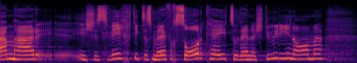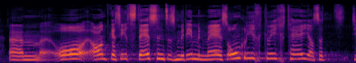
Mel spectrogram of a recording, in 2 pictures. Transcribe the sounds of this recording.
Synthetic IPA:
æmhæːɾɪʃəsʋɪχtɪɡ̥̚dɑsmɪːɾɛɪfɑχsɔɾɡhɛɪt͡sudɛnəʃtyːɾiːnɑːmə | ɛmoɑnɡ̥esɪχt͡sd̥ɛsənd̥ɑsmɪːɾɪmːəɾmeːəsʊnɡ̥liːχkʋɪχthɛɪɑlso̥ | i

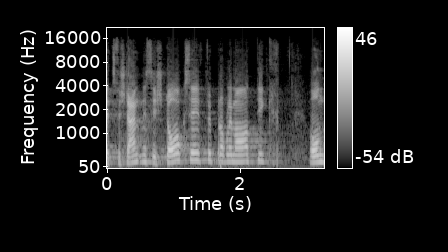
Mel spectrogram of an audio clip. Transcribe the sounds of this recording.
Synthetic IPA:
ɛt͡sfɛʃtæntnɪsɪʃd̥ɔːkseːfyprɔblemɑːtikχ | ʊn

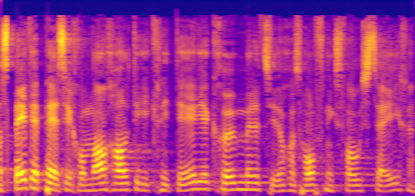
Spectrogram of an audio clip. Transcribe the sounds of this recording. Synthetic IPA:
ɑsb̥eːdeːpeːsɪχʊmnɑːχhɑltiɡikʰʁit̪eːɾiəkʰχʏmːəɾətsid̥ɔχəshɔfnɪksfɔlst͡sæɪχə

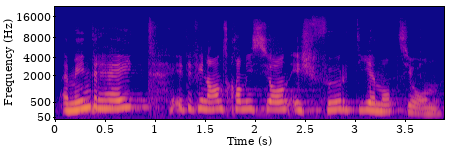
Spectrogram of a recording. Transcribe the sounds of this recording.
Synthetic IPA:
əmɪndəɾɦɛɪt | ɪdəɾfinɑnt͡skʰɔmisjoːnɪʃfʏɾd̥iɛmɔt͡sjoːn

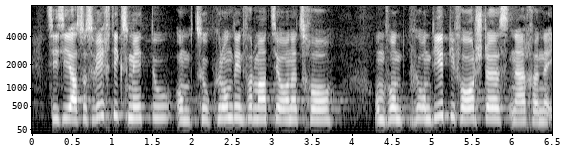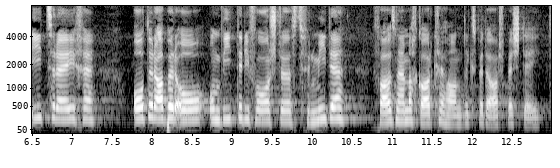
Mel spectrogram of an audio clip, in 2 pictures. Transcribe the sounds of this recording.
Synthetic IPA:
sisiɑlsosʋɪχtɪksmɪtl̩ʊmt͡suɡ̥ɾʊndɪnfɔɾmɑt͡sjoːnət͡sχoː | ʊmɔndiːəɾtifoːɾʃtøːsnæːɾχœnːəʔiːt͡sɾæɪχə | ɔdəɾɑbəɾoʊmvitəɾifoːɾʃtøːst͡sfəɾmidə | fɑlsnæmləχɡ̥ɑːɾkʰɛɦɑnd̪lɪksb̥ɛdɑːɾfb̥ɛʃtɛɪt

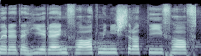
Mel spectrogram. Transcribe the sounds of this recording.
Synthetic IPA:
əɾɛdəɦiːɾɛɪnfoɑdminiʃtɾɑt̪iːfhɑft

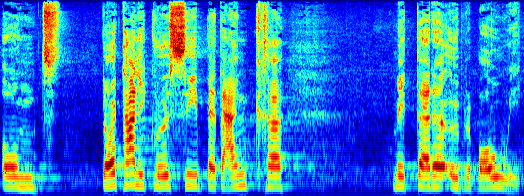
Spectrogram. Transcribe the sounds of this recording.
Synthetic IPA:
ʊnt | d̥œthɑnikʋʏsib̥edæŋkχə | mɪt̚d̥ɛɾəʏbəɾbɔwi

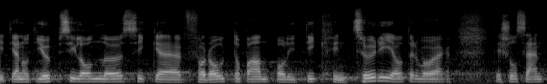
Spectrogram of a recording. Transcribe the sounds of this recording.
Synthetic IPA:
it̪jɑnod̥̪iʏpsilɔnløːsiɡɛfɔɾɔwt̪ɔb̥ɑːnpɔlit̪ikχɪnt͡sʏɾiɔd̪̥əɾʋo̰ɛ | d̪̥ɛʃosænt

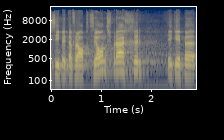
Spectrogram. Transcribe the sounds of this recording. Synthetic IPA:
siːbɪd̪əfɾɑkt͡sjoːnsʃpɾæχəɾ | ɪɡ̥ebə

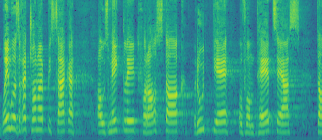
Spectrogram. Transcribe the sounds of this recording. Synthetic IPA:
oɪmuəsɪχɛt͡sʃonoœpːissaːɡ̥ə | ɑʊsmɪt̚ɡ̥liːtfɔɾɑstɑːkɾutːjeʊfɔmtʰeːt͡seæs | d̥ɑ

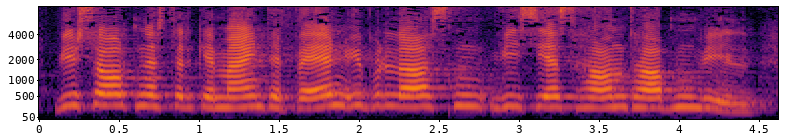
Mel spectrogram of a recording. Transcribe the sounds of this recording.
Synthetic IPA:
viːɐzɔltən̩ɛsd̥eːʁɡəmaɪndəbɛɐnyːbɐlɑsn̩viːziːɛshɑndhaːbn̩vɪl

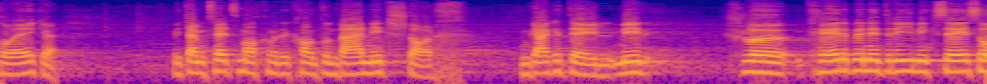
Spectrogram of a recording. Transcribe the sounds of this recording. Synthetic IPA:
oleːɡ̥ə | mɪt̚d̥ɛmksɛt͡smɑχəmədəɾkʰɑnt̪onbæːrnːɪtʃtɑɾχ | ɪmɡæɡətɛɪlmɪɾ | ʃlœːkχɛɾbənəd̪ɾiːmɪkseːso

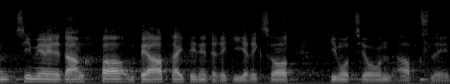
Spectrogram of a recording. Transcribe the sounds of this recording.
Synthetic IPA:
msimiːɪnədaŋkb̥aːʊnt̚b̥eɑːtʁɛɪtɪnəd̥ɛʁɛɡ̥iːɐʁɪksʁɔːt | d̥imot͡sjoːna̰pt͡sleːnə

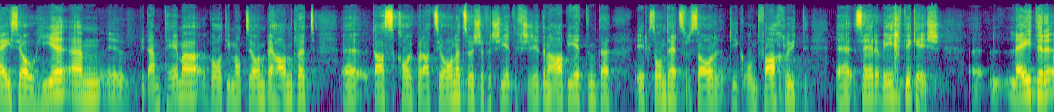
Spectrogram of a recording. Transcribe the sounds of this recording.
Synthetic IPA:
ɛɪsjoʊɦiəɛm | b̥ɪd̥ɛmtʰeːmɑːvoːdimɔt͡sjoːnbeɦɑndlət | ʔɛd̥ɑskʰoɾpoɾɑt͡sjoːnət͡svʏʃəfəɾʃifəʃiːdənəɑːbiətəndə | ʔɪɾksʊndhɛɪtsfəɾsɔɾɡ̥ɪɡʊ̰ntfɑχlyt | ɛːseːɾvɪχtɪɡɪʃ | lɛɪdəɾ

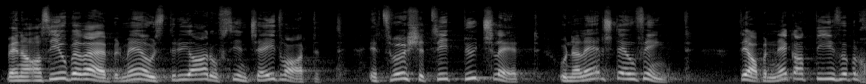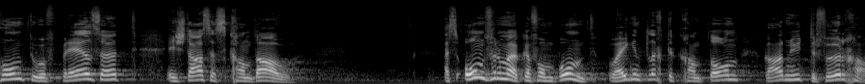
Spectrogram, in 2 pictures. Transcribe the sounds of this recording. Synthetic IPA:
ʋɛnəɑsiːlbɛvæɾbəɾmeːɑlsd̪̥ɾyːjɑːɾʊfsiːɛntʃɛɪdʋɑːɾtət | ɪɾt͡sʋʏʃət͡sittyt͡ʃlɛːɾt | unəleːɾʃtɛlfɪŋ̚t | d̥ɛɑbəɾnɛɡ̥ɑt̪iːfʏbəɾχʊmtuʊfb̥ɾɛːlsœtɪʃd̥ɑːsəskʰɑnd̪ɑːl | əsʊnfəɾmœɡ̥əfɔmbʊndʋoɛɪɡəntləχd̥əɾkʰɑnt̪oːnɡ̥ɑːɾnyːt̚d̥əɾføːɾχɑ̰

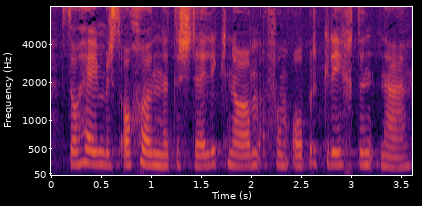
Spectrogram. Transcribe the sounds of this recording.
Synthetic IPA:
soːɦɛɪməsoxœnːəd̥əʃtɛlɪknɑːmfɔmʔob̥əɾkɾɪχtəntnæː

